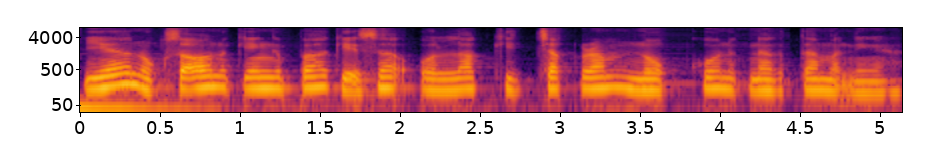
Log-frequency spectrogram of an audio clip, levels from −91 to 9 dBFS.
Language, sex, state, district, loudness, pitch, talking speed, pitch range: Garo, male, Meghalaya, South Garo Hills, -16 LUFS, 150 Hz, 105 wpm, 135-160 Hz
